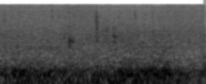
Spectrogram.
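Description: A steady, even hiss of room noise picked up by the courtroom microphones, with no clicks or changes.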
